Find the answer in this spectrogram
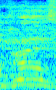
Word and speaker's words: Grove: He said hello, Groove, with 2 O's. You guys know that is an acceptable way of saying my name. It's acceptable. Everyone in Europe calls me that. Everyone from Europe calls me Groove with 2 O's. And everyone from South America as well, 2 O's.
